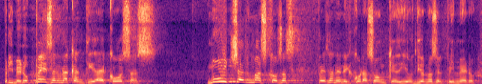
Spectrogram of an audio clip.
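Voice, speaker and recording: A man with a Colombian Spanish accent preaching a sermon, animated and asking his audience questions. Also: very high voice, normal speed.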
